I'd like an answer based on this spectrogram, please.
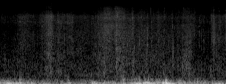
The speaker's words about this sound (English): We walk towards them to get a closer look.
